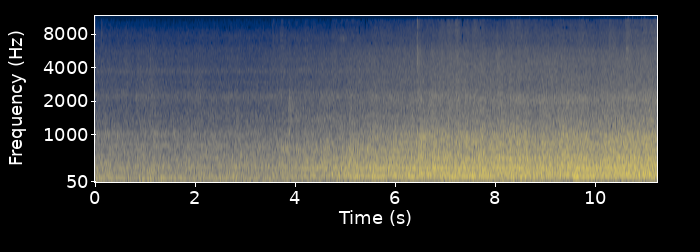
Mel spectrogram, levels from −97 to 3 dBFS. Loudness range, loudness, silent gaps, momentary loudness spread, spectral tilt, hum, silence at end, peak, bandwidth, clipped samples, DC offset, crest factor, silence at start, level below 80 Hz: 14 LU; -20 LUFS; none; 16 LU; -8.5 dB/octave; none; 0 s; -4 dBFS; 10.5 kHz; under 0.1%; under 0.1%; 16 dB; 0 s; -44 dBFS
